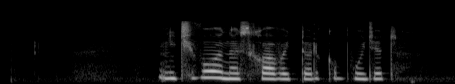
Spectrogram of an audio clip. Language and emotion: Russian, sad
